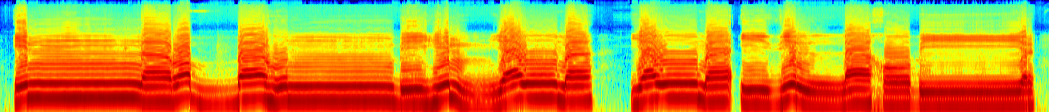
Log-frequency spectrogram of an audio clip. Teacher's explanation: Sedangkan bihim, mim ketemu ya, tidak ditahan. Langsung. Inna rabbahum bihim yawma idzil la khabir.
